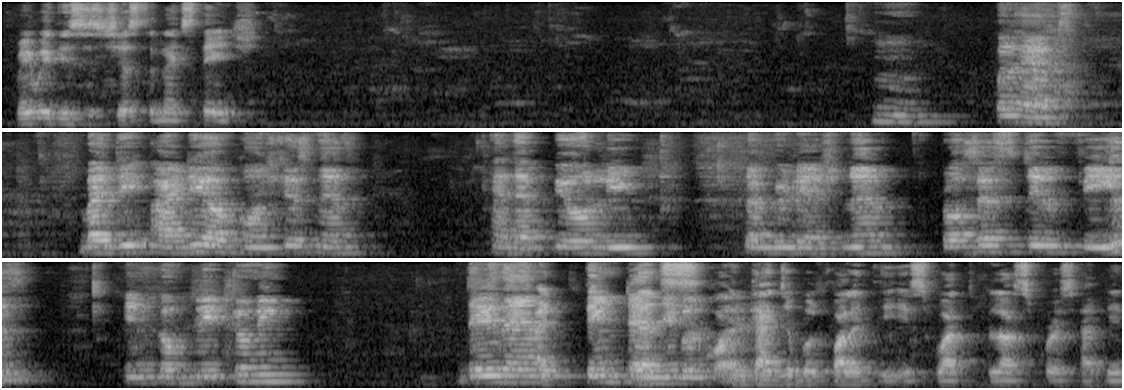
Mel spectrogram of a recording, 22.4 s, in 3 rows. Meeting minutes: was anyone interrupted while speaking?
Yes, from 18.5 s

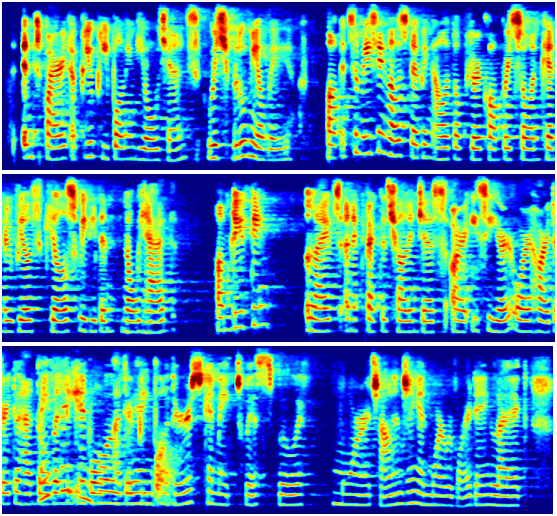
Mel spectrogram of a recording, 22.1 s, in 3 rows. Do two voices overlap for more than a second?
Yes, from 15.2 s

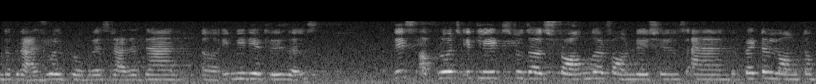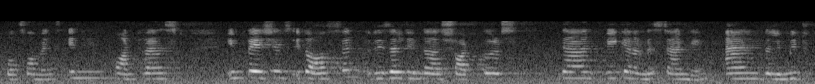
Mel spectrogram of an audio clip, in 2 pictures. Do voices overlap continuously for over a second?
No

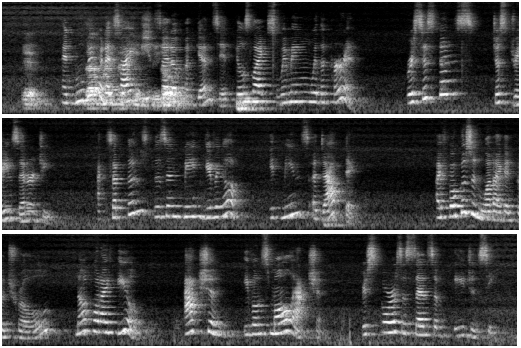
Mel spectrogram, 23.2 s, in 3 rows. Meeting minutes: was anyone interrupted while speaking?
Yes, from 1.2 s

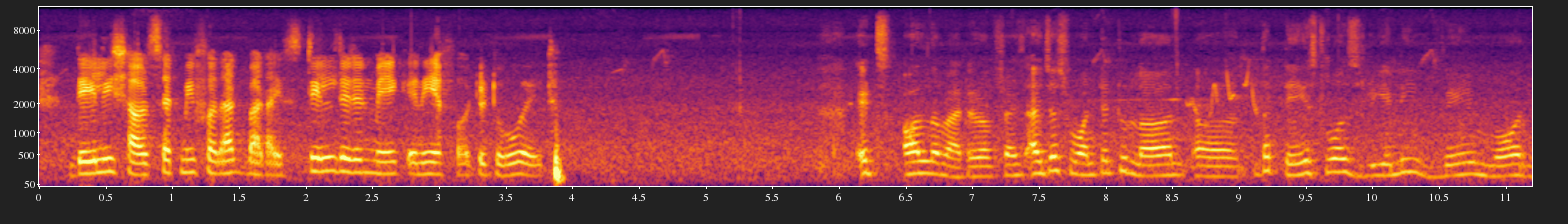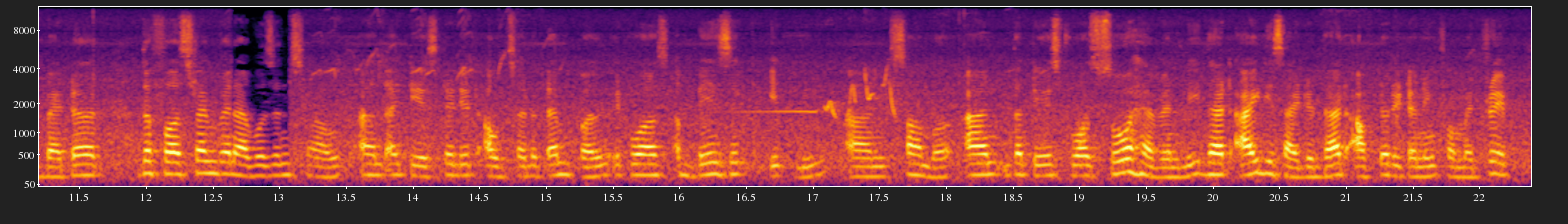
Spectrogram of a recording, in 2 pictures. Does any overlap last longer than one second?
No

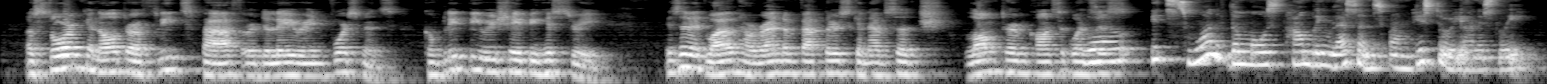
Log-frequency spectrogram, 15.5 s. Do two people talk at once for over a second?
No

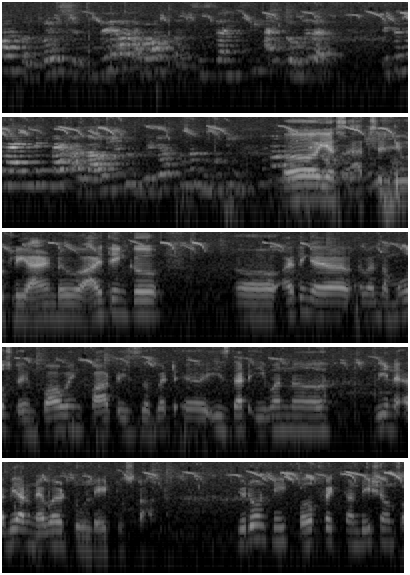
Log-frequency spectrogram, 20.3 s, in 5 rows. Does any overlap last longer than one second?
Yes, from 6.9 s

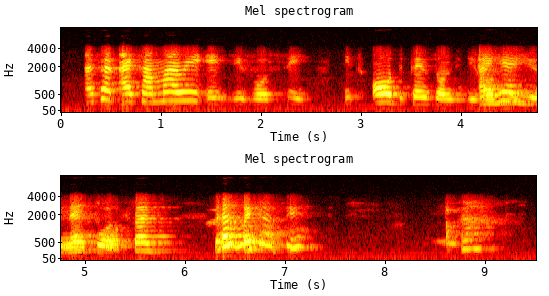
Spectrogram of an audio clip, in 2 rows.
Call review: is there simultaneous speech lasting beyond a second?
Yes, from 4.1 s

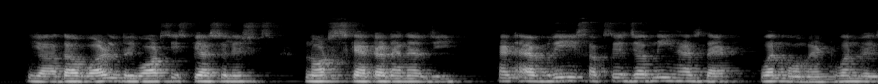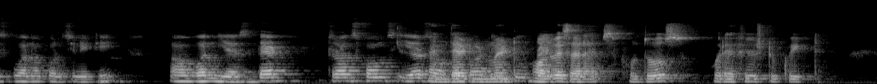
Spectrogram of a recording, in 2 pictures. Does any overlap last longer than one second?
Yes, from 13.1 s

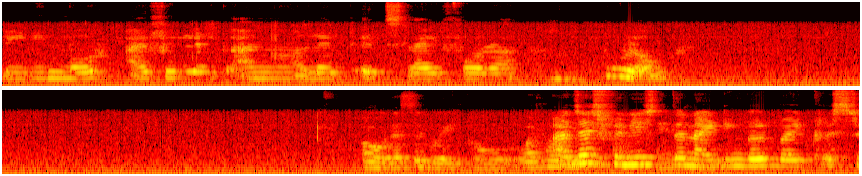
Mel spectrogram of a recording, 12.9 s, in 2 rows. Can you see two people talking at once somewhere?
Yes, from 10.6 s

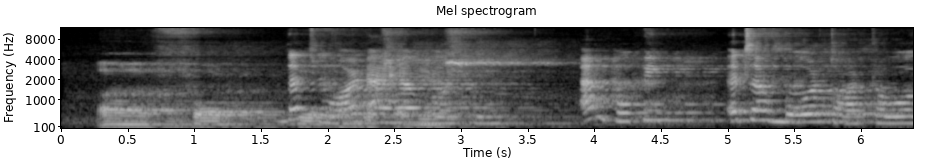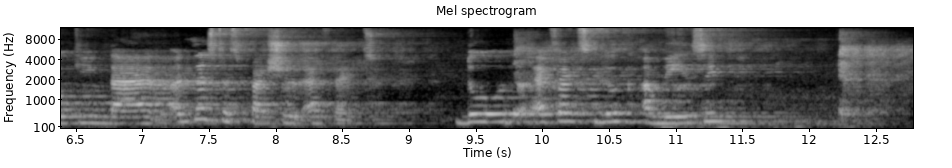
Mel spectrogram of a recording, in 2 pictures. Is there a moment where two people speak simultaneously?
Yes, from 1.7 s

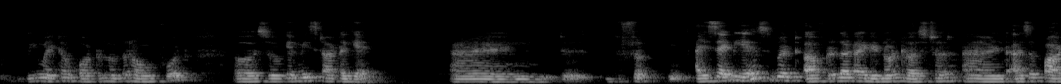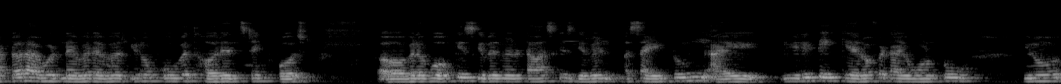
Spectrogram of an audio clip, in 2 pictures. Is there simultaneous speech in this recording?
No

